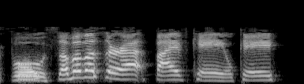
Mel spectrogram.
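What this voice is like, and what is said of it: Strong regional accent coming out. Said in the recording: “You really are just embracing the accent now. ... It's coming out. ... it just brings it out of you.”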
